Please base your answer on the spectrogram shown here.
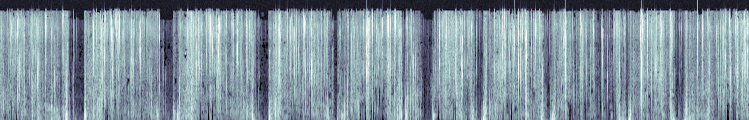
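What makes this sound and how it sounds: A sheet of clear plastic bubble wrap laid over a handheld recorder is scratched and pressed with long painted nails and fingertips. Dense crinkling, crunching and crackling come in bursts separated by brief silent pauses, with a close, full low end beneath the bright scratchy texture.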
